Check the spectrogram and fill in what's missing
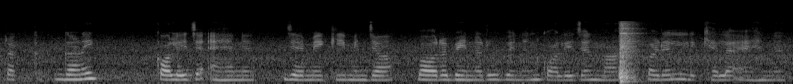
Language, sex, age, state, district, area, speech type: Sindhi, female, 30-45, Rajasthan, Ajmer, urban, spontaneous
